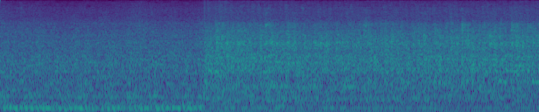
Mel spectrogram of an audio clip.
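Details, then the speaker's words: Boat diesel engine with transmission engaged after ATF fluid changes, checking for earlier grinding: steady low rumble, no grinding or clunking; normal transmission engagement. "Nothing obvious so far. Sounds okay. Alright, so that sounds good."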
